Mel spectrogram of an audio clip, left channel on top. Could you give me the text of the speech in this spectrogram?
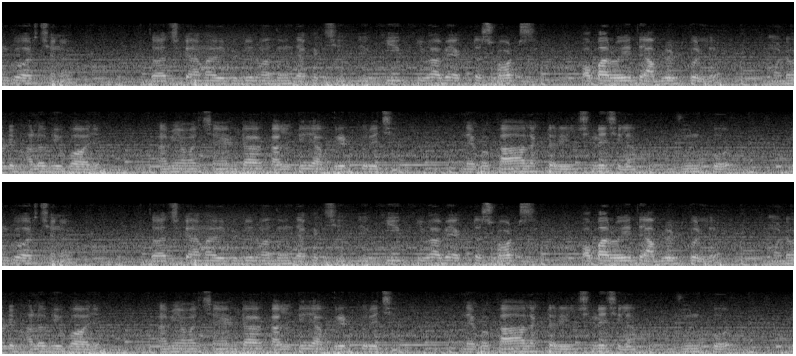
to our channel. তো আজকে আমার এই ভিডিওর মাধ্যমে দেখাচ্ছি যে কীভাবে একটা শর্টস প্রপার ওয়েতে আপলোড করলে মোটামুটি ভালো ভিউ পাওয়া যায়। আমি আমার চ্যানেলটা কালকেই আপগ্রেড করেছি। দেখো কাল একটা রিল ছেড়েছিলাম জুন 4,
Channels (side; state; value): both; identical; correlation 1.00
